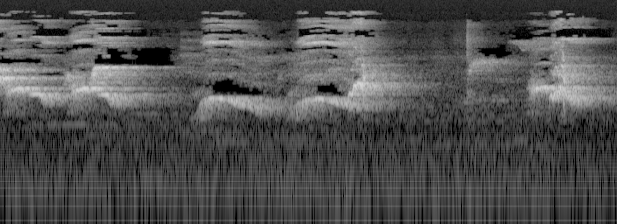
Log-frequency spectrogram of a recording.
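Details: Red-whiskered bulbul kept for bird fighting, singing slower, mellow whistled phrases, some falling and some swooping, with a sharp click midway and a final bright trill, in a quiet setting.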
